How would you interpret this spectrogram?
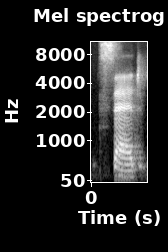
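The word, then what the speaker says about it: CED: purpose to the language we call it said because in spanish the pronunciation said means thirst and we really utilize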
